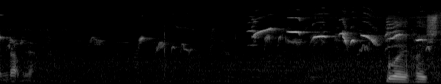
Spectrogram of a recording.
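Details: Red-whiskered Bulbul at a trapping site for wild bulbuls, recorded 20 June 2018: faint scattered notes, then loud quick whistled, warbling phrases in the second half, with a brief burst of human voice near the end.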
